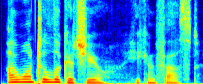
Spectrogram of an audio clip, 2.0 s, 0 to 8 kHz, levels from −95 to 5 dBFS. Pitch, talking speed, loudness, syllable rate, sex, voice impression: 190 Hz, 235 wpm, -16 LUFS, 5.7 syllables/s, female, very feminine, adult-like, calm, slightly sweet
